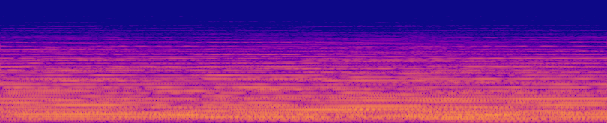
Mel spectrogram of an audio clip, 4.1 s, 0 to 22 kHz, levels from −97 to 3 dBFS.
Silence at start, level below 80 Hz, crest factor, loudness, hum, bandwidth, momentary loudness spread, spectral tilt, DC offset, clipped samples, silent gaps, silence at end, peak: 0 s; -54 dBFS; 12 dB; -27 LUFS; none; 7.4 kHz; 3 LU; -7.5 dB/octave; under 0.1%; under 0.1%; none; 0 s; -14 dBFS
